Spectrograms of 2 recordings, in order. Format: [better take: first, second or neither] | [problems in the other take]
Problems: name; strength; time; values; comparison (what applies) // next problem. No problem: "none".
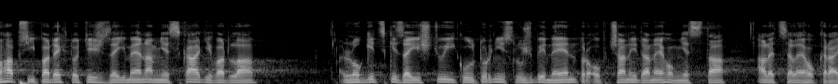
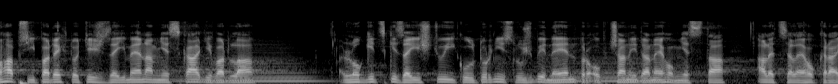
first | background sound (Bowed string instrument); 15 dB below the speech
